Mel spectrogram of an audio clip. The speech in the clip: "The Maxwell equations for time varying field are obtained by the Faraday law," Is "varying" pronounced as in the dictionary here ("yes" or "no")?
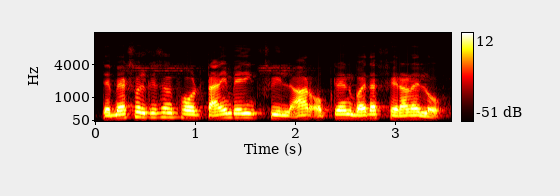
no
